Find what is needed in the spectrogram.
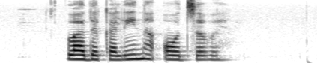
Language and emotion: Russian, neutral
